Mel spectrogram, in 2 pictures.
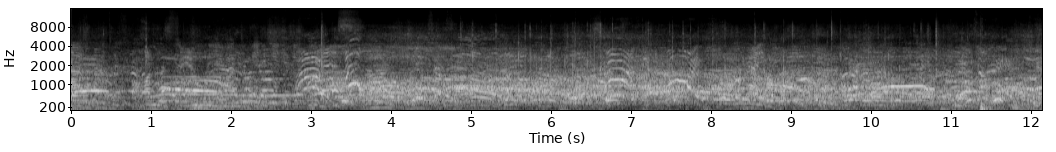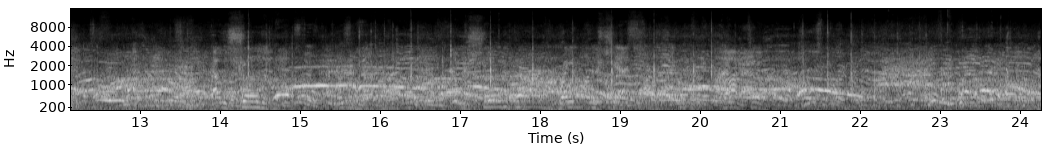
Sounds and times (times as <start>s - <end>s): Speech: 0.0s - 24.2s.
